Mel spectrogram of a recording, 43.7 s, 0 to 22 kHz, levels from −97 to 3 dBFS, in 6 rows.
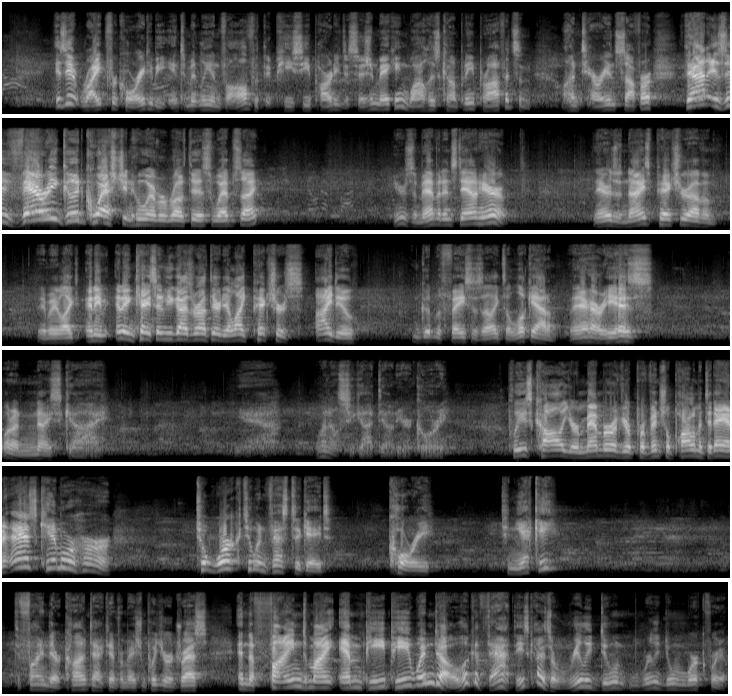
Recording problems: thin; very; fading below 400 Hz
murmuring crowd; faint; throughout; 30 dB below the speech

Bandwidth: 15 kHz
